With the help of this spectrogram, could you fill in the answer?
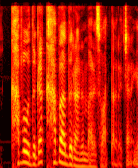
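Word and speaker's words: כבוד: 뭐 요게 이제 히브리 철자로 카프라고 그래가지고, 이게 이제 원래는 CH 발음이에요. CH 발음인데 여기 안에 요 점이 찍히면 이게 된 발음이 납니다. 이걸 우리가 다겟이라고 그렇게 얘기하는데 뭐 너무 자세히까지 할 필요는 없지만, 그래서 카가 되는 거고, 요 베트라고 읽는 거는 V 발음을 하시는 게 맞습니다. 그래서 카보드 이렇게 읽으시는 게 맞아요.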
